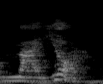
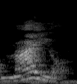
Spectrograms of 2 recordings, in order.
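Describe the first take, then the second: First: Mayor said slowly with stress on final YOR. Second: Mayor with MA hit hard and YOR dropped; loud first syllable MA in mayor; wrong stress. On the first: Teacher showing the correct word, mayor stressed on YOR. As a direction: lean on the last syllable of mayor. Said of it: "digo mayor". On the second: Teacher showing how not to say it, mayor wrongly stressed on MA. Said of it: "Yo no digo mayor". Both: Shown as a demonstration.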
